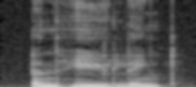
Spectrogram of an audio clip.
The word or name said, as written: en hyling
